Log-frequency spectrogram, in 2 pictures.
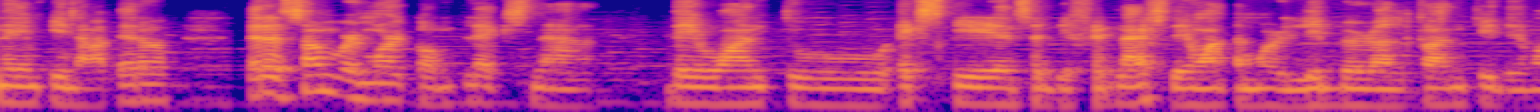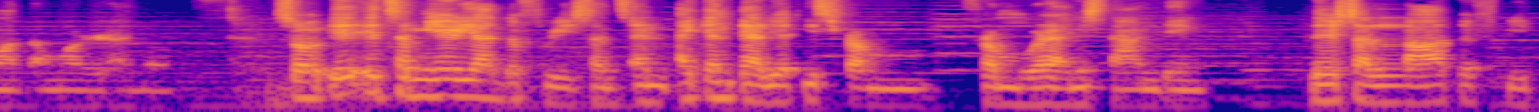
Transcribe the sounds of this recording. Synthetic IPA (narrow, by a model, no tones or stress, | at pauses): nɐjʊŋpiːnɐkɐpɛɾopɛːɾosʌ̃mwɛɹmɔɹkɔ̃mplɛksnɐ | d̪ejwãnt̪ːuʔɛkspiɹiɐ̃nsɐd̪ɪfɹɛ̃nt̪lajfsd̪ejwãnt̪ɐmɔɹlɪbɛɹɐlkɐ̃nt̪ɹid̪ejwãnt̪ɐmɔɹɐno | soʔɪʔɪt̪sɐmiɹiad̪ɔvɹiːsɔ̃nsɛ̃nd̪ajkɛ̃nt̪ɛljuɐt̪list̪fɹɐ̃mfɹɔ̃mwɛɹãj̃mst̪ãnd̪ɪ̃ŋ | d̪ɛɹsɐlɔt̪ɔv̥piːp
